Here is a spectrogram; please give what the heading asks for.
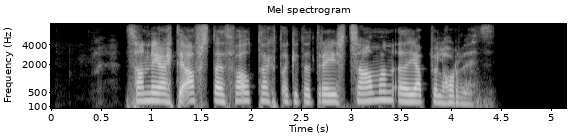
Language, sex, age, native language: Icelandic, female, 20-29, Icelandic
